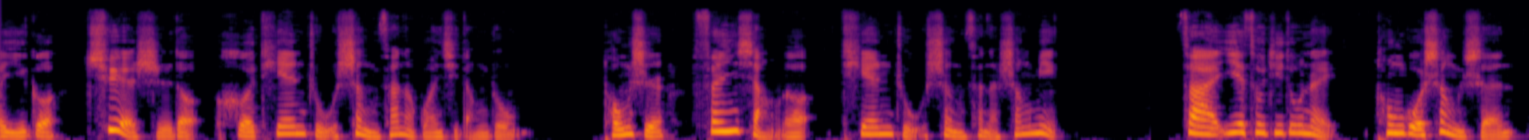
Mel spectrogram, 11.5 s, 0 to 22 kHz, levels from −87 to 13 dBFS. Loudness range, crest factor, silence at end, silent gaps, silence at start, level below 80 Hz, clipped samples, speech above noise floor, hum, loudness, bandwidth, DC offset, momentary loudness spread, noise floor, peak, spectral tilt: 4 LU; 18 dB; 0.15 s; 8.63-8.76 s; 0 s; -50 dBFS; under 0.1%; 57 dB; none; -18 LUFS; 16 kHz; under 0.1%; 12 LU; -74 dBFS; 0 dBFS; -6 dB/octave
